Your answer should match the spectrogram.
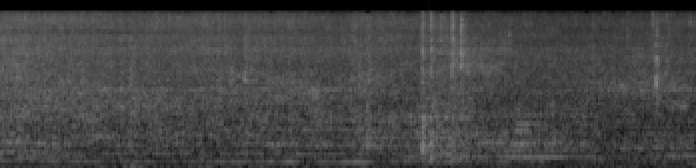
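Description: Near silence: quiet room tone with a faint steady hum and a slight brief rustle a little before the end.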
